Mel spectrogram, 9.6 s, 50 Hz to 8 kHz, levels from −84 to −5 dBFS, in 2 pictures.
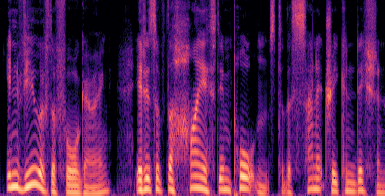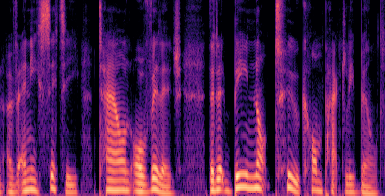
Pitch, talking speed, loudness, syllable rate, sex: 135 Hz, 175 wpm, -20 LUFS, 5.2 syllables/s, male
